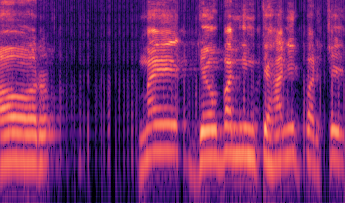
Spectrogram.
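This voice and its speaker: A man's voice with ordinary pitch variation. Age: 70s. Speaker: Islamic cleric and madrasa teacher. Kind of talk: religious speech at mosque fundraising gathering. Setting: seated before a live gathering. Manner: less forceful than when young.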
